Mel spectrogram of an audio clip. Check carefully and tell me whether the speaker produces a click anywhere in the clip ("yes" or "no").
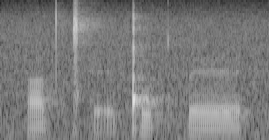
yes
